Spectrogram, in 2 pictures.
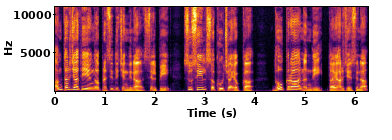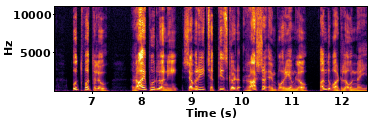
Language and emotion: Telugu, neutral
